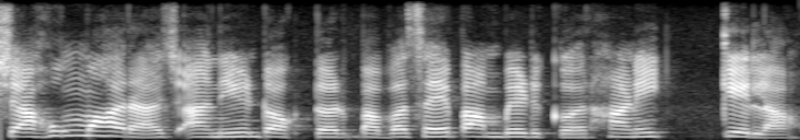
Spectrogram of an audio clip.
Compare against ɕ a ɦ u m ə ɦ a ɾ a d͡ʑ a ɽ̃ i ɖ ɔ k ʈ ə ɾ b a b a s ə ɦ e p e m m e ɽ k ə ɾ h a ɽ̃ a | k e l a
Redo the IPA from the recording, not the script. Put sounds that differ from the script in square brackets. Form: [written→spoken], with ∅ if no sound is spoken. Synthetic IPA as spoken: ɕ a ɦ u m ə ɦ a ɾ a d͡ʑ a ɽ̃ i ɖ ɔ k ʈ ə ɾ b a b a s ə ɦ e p [e→a] m [m→b] e ɽ k ə ɾ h a ɽ̃ [a→i] | k e l a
